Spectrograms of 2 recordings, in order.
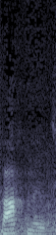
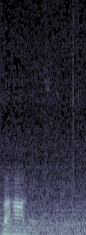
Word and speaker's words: Bahamut: hold dear Bahamut also it's not bahmut it's it's so it's not pronounced bahmut it's pronounced Bahamut what of the hero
